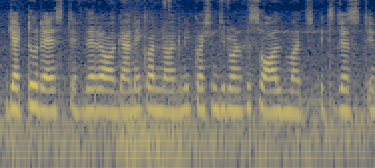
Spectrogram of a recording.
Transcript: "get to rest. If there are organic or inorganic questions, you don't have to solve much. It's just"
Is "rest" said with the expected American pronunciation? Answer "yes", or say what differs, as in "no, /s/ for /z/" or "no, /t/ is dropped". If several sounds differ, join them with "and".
yes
